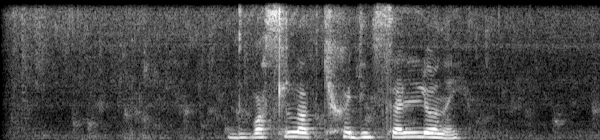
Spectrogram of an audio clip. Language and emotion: Russian, angry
